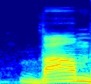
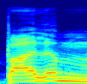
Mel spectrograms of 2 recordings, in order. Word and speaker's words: बाम: ये L silent है तो यहाँ पे बाम ही पढ़ना है इसे दोस्तों, ये बालम मत पढ़िए।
